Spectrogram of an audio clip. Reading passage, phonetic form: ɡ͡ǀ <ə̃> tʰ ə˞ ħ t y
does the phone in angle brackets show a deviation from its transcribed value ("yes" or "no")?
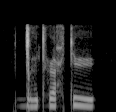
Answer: no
